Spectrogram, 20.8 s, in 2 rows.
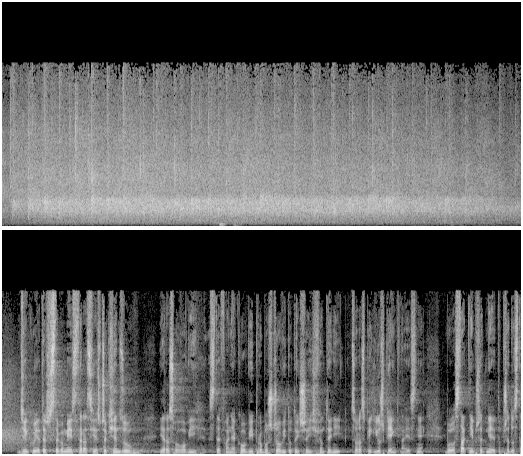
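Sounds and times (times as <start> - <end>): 
audience applause: 0.0 - 11.3
speech: 4.4 - 4.9, 10.7 - 20.7.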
